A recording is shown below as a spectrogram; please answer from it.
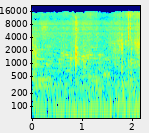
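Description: Faint background music with a steady low hum, and a single light click about a second in.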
